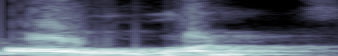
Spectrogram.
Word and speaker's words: আহ্বান: আহ্বান, এটার উচ্চারণ হবে আহ্বান।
